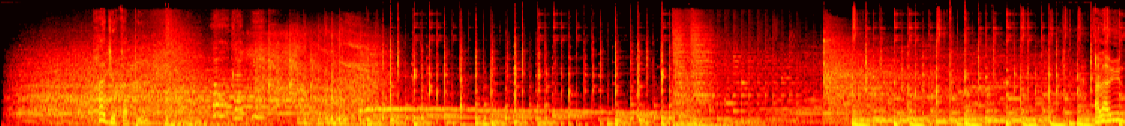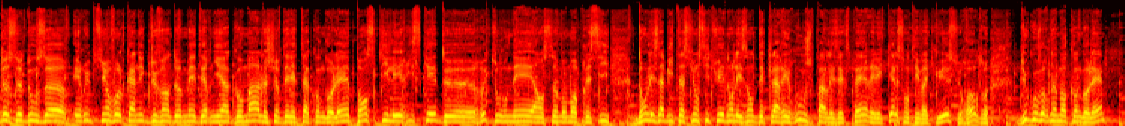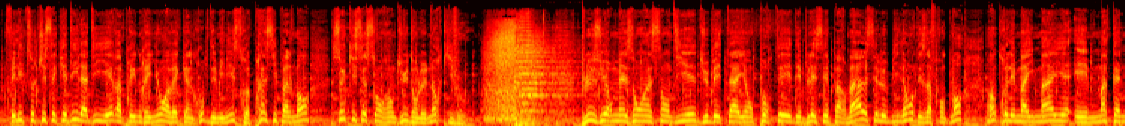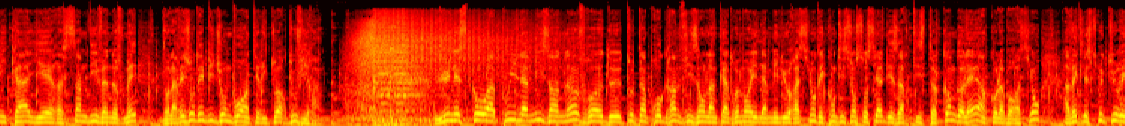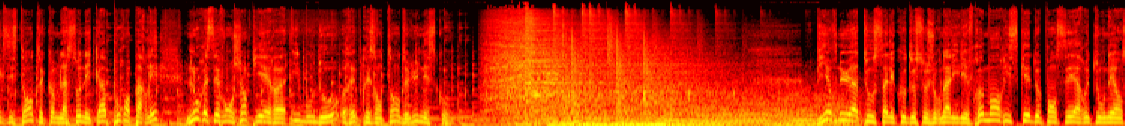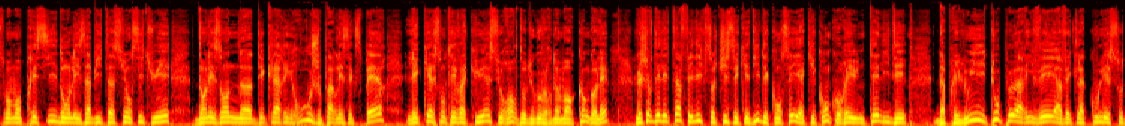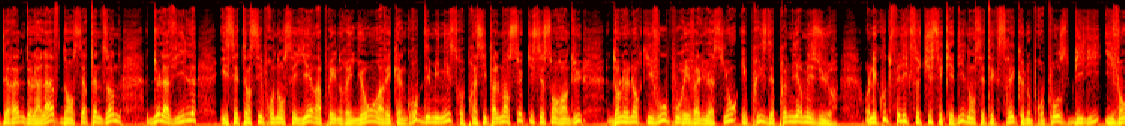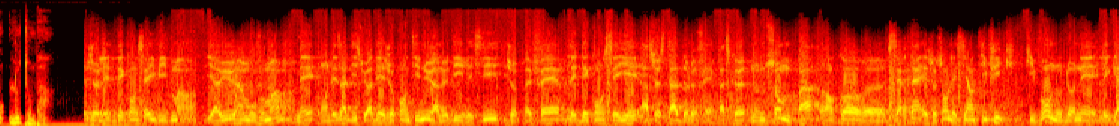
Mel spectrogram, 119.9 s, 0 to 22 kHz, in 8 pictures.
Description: JOURNAL MIDI DU 30 MAI 2021
CONDUCTEUR DU JOURNAL 12H DIMANCHE 3005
